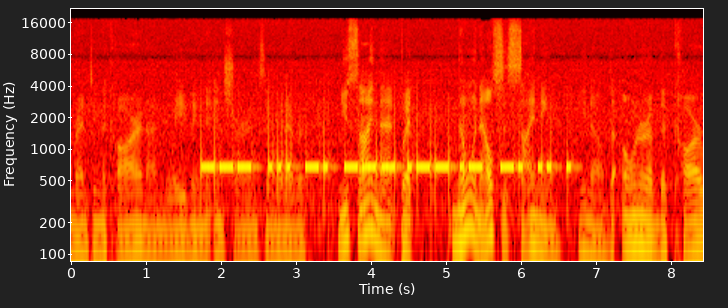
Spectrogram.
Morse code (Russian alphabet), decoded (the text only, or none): ОСНОВАНИЕ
